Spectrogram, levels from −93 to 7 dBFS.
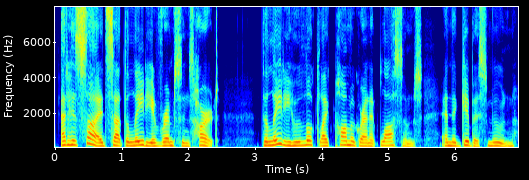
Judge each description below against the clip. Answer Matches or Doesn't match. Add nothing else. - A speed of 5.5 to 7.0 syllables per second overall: Doesn't match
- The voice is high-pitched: Matches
